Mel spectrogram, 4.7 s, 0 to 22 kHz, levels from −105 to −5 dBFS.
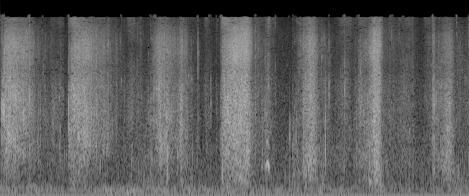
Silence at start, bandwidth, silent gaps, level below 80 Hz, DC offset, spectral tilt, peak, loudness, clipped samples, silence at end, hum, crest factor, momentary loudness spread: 0 s; 17 kHz; none; -60 dBFS; 0.1%; 1 dB/octave; -14 dBFS; -32 LUFS; under 0.1%; 0 s; none; 22 dB; 16 LU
